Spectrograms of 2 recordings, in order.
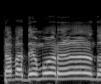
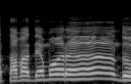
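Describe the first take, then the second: First: Louder, higher repeat; eager God. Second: Eager God. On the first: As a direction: stress the relief harder. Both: Acted. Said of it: "Aí Deus".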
